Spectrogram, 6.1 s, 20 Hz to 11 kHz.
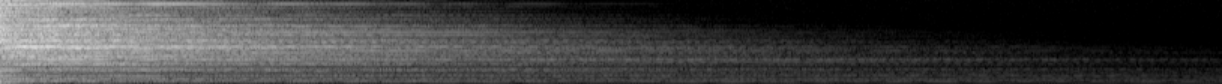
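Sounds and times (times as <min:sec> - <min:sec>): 
lingering cymbals: 0:00.0 - 0:02.6.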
